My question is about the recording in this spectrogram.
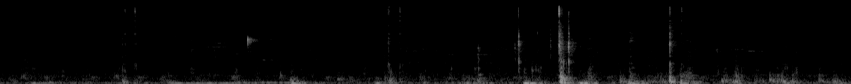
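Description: Scattered, irregular clicks and taps of someone working a computer's mouse and keyboard, about ten over several seconds, the loudest a little over halfway through.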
